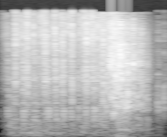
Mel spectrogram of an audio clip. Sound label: gunner reload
